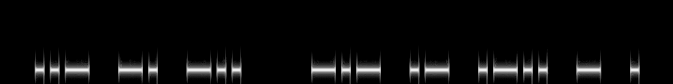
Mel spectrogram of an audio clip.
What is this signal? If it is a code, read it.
Morse code, heard as a keyed tone, about 16 wpm, 680 Hz. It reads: UND KALTE
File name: Morsekurs / Witze / Witz 09. Dezember 2025 70 F80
